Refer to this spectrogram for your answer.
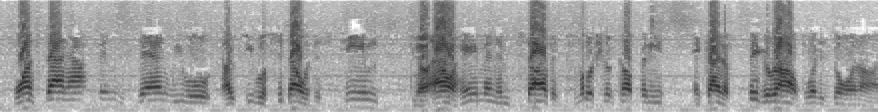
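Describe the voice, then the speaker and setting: A man talks at a moderate pace with ordinary pitch variation and big swings in loudness. The sound is dry and close with no echo, and there is noticeable background noise. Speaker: sports anchor and boxing ring announcer. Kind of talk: podcast interview answer about boxing. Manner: conversational, friendly, talkative.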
